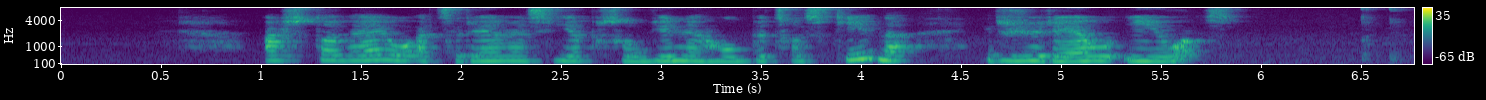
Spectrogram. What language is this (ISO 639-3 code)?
lit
